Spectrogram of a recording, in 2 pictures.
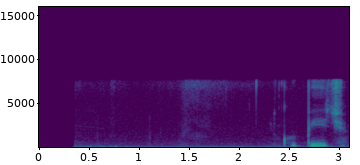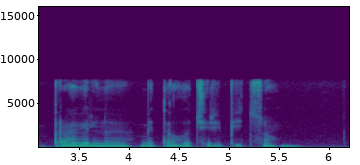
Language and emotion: Russian, neutral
